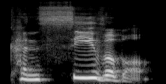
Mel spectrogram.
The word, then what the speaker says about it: conceivable: So going to the next set of words, the first word is conceivable. Conceivable. So this C is not a hard C. It is a soft C.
